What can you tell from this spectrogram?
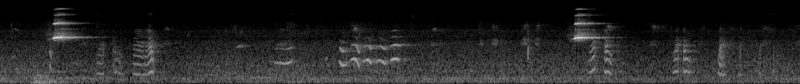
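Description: Indian ringneck parrot giving two loud, shrill squawks, about half a second in and just before six seconds, with quieter warbling chatter between them.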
